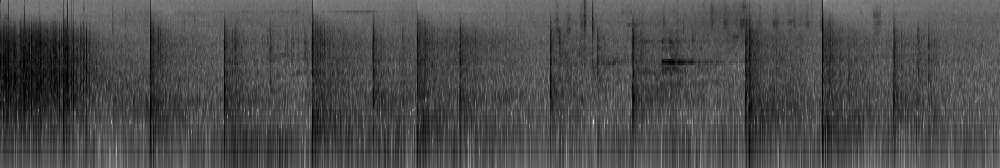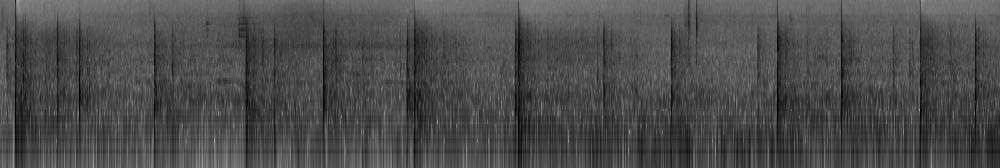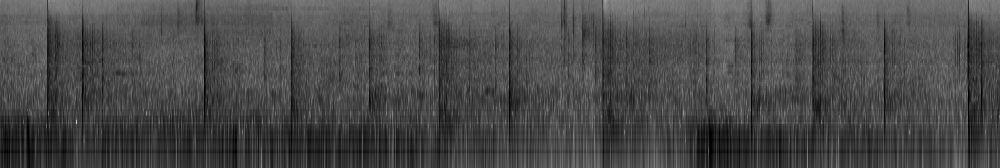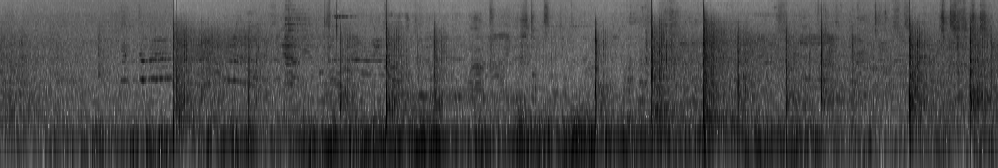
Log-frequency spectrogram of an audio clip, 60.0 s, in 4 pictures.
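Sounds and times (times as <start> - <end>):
fireworks bursting: 0.0 - 59.9
wind on the microphone: 23.6 - 38.4, 40.0 - 44.4, 45.1 - 59.9.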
